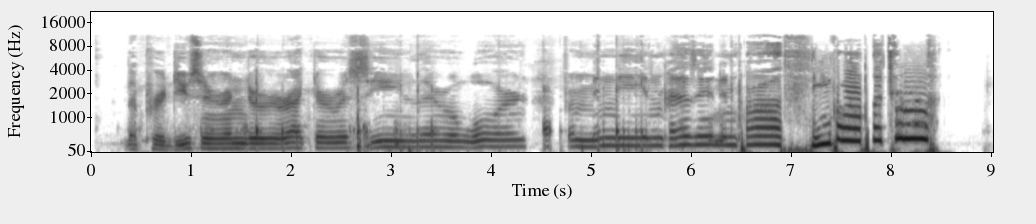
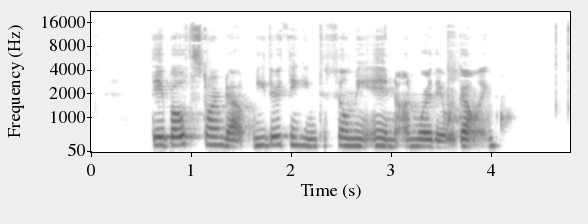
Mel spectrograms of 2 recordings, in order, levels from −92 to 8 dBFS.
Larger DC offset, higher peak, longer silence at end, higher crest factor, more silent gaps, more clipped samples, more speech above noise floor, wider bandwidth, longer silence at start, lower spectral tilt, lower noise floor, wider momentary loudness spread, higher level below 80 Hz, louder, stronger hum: neither; first, 0 dBFS vs -20 dBFS; about the same, 0.55 s vs 0.6 s; second, 14 dB vs 20 dB; neither; neither; first, 43 dB vs 28 dB; second, 11.5 kHz vs 16 kHz; second, 0.35 s vs 0.6 s; first, -6 dB/octave vs -4.5 dB/octave; second, -56 dBFS vs -65 dBFS; first, 17 LU vs 8 LU; first, -34 dBFS vs -86 dBFS; first, -13 LUFS vs -38 LUFS; neither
